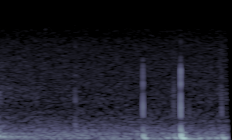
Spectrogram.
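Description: A stylus tapping on an iPad's glass screen during handwriting, two short taps near the end with a soft thump to each.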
